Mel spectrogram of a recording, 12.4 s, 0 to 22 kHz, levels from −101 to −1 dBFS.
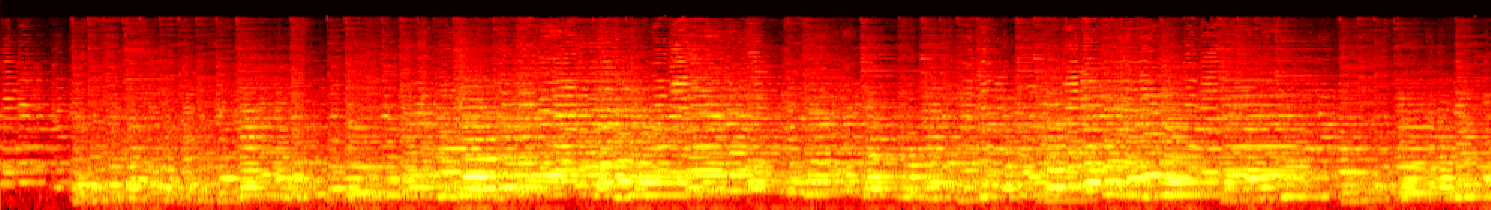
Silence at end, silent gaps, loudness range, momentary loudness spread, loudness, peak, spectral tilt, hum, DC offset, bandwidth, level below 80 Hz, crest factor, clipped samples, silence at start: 0 s; none; 5 LU; 9 LU; -22 LUFS; -4 dBFS; -5 dB/octave; none; under 0.1%; 16.5 kHz; -58 dBFS; 16 dB; under 0.1%; 0 s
